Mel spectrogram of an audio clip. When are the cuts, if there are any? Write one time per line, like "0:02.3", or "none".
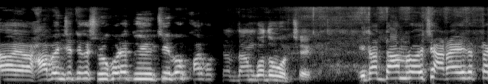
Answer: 0:02.2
